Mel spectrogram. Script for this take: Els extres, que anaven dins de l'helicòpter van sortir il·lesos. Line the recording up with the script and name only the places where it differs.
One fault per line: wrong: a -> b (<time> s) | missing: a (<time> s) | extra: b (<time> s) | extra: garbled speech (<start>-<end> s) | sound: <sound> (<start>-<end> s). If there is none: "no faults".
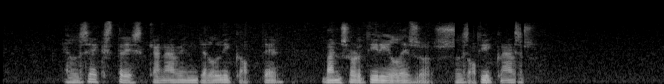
missing: dins (1.9 s)
extra: garbled speech (4.5-5.2 s)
